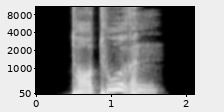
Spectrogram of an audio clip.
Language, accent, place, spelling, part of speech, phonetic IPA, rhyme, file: German, Germany, Berlin, Torturen, noun, [tɔʁˈtuːʁən], -uːʁən, De-Torturen.ogg
- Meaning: plural of Tortur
